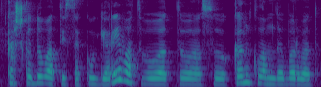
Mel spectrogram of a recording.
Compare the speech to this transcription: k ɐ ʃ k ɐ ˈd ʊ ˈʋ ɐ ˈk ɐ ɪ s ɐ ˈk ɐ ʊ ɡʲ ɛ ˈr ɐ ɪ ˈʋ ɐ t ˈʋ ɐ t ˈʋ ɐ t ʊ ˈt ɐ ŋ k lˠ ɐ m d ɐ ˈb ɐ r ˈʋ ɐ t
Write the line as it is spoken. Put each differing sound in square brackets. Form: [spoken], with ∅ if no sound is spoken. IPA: k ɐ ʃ k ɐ ˈd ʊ ˈʋ ɐ [ˈt] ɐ ɪ s ɐ ˈk ɐ ʊ ɡʲ ɛ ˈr ɐ ɪ ˈʋ ɐ t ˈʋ ɐ t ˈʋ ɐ [s] ʊ [ˈk] ɐ ŋ k lˠ ɐ m d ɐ ˈb ɐ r ˈʋ ɐ t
